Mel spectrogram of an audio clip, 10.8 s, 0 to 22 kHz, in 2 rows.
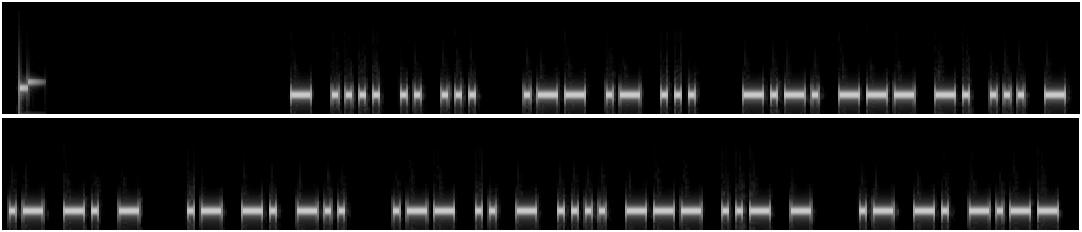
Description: Morse code, heard as a keyed tone, about 34 wpm, 700 Hz. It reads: THIS WAS CONSTANT AND WITHOUT ANY
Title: Sentences from Top 1600 Words 35wpm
